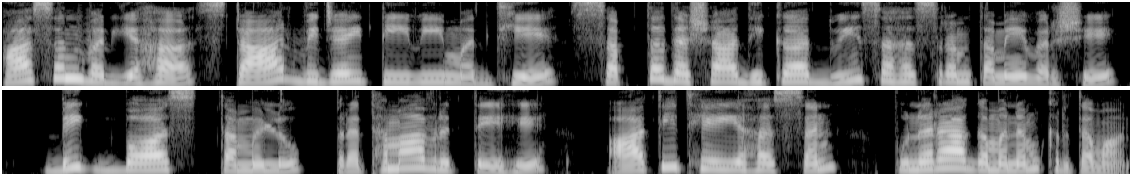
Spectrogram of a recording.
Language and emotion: Sanskrit, neutral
